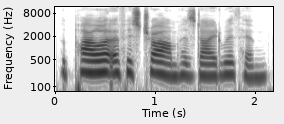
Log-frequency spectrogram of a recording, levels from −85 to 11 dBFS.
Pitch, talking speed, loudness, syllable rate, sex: 200 Hz, 245 wpm, -14 LUFS, 4.9 syllables/s, female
